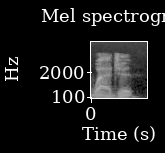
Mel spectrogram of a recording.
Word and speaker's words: Wadjet: it I'll watch it I call it watch it well I guess there's no real it's all things like Cthulhu there's no real proper definition rhymes with gadget I guess is the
